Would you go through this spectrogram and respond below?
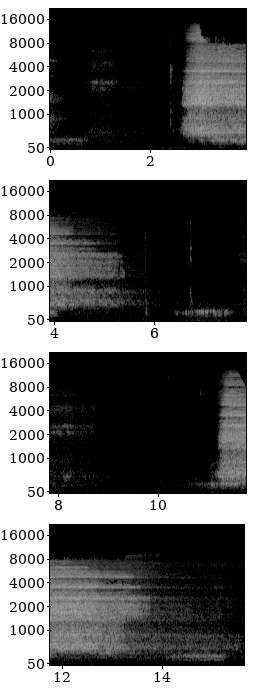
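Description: Slow deep breaths in and out, two long loud breathy exhalations spaced several seconds apart with quieter inhalations between, close and clear during a guided breathing exercise.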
